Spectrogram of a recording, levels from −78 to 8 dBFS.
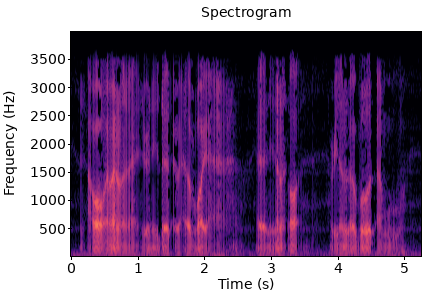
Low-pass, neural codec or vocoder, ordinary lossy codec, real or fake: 3.6 kHz; autoencoder, 22.05 kHz, a latent of 192 numbers a frame, VITS, trained on many speakers; AAC, 16 kbps; fake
